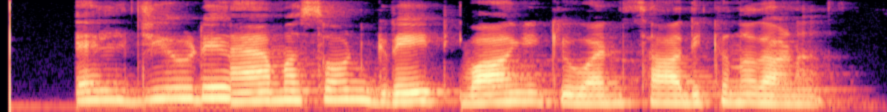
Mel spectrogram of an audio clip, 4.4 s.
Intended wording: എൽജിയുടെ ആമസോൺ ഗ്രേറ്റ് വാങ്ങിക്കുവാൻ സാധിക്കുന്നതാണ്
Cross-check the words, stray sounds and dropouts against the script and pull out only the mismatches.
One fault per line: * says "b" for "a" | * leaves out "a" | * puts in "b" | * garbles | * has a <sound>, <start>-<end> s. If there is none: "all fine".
all fine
